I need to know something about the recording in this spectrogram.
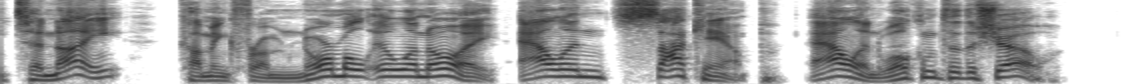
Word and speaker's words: Saatkamp: Joining me tonight, coming from Normal, Illinois, Alan Saatkamp. Alan, welcome to the show. Thanks for having me on. And did I pronounce your name right?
